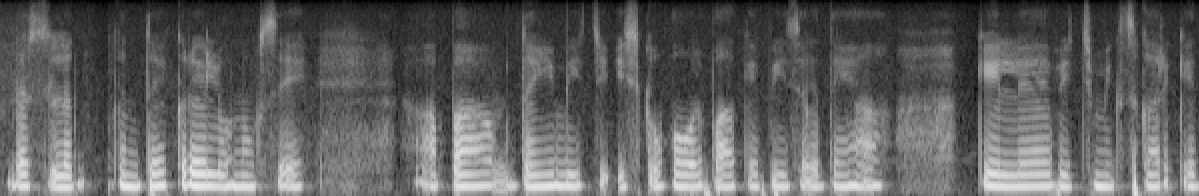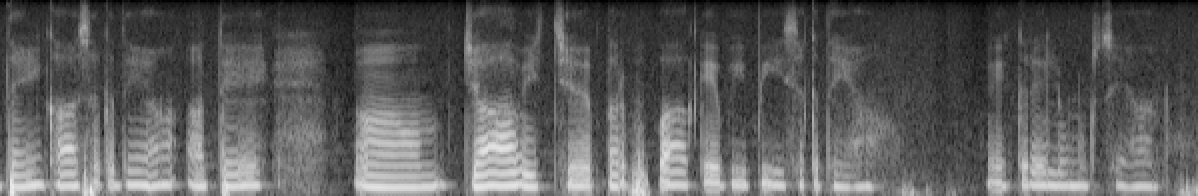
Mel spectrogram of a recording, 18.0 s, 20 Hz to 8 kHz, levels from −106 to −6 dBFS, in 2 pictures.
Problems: none marked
